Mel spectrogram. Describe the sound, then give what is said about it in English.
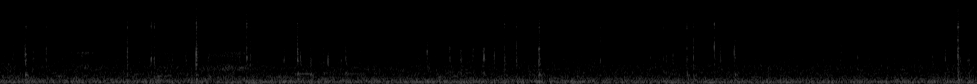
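Quick, irregular keystrokes clatter on a computer keyboard as a password is typed to create an HDInsight Storm cluster. The typing is fairly quiet, with short bursts and pauses over a steady low background hum. Nobody speaks. “I make sure that I hit all the same keys, and then you just say, okay.”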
